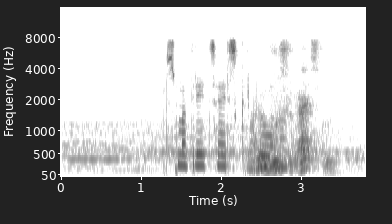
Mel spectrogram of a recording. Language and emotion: Russian, neutral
